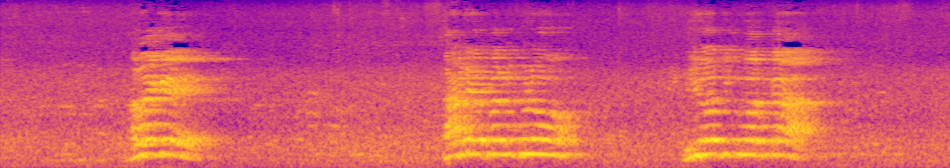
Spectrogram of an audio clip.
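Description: A man speaks loudly into a microphone, heard over a loudspeaker, in short bursts.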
